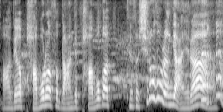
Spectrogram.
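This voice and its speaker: Male pastor, easygoing storyteller, lively intonation. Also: high-pitched, a little fast, a loud crowd. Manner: animated storytelling with frequent fillers. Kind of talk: casual chat.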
